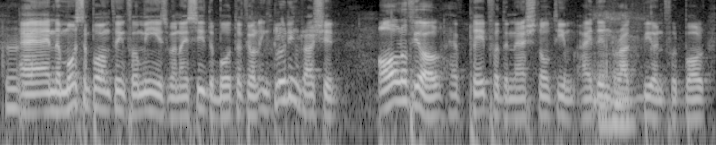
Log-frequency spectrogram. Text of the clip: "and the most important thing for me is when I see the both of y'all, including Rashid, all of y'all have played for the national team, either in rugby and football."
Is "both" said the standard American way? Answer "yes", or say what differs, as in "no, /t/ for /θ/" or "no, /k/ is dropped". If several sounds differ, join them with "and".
no, /t/ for /θ/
